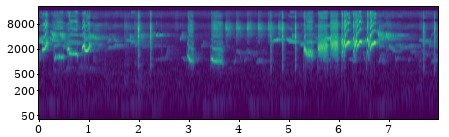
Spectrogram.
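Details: White-rumped shama song meant to provoke other birds to sing: varied whistles and sharp clicks, then a loud harsh buzzy burst mixed with quick chirps, pauses between the phrases.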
